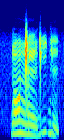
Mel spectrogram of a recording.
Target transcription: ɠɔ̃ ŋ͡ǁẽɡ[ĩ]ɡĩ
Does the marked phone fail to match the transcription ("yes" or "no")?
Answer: yes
